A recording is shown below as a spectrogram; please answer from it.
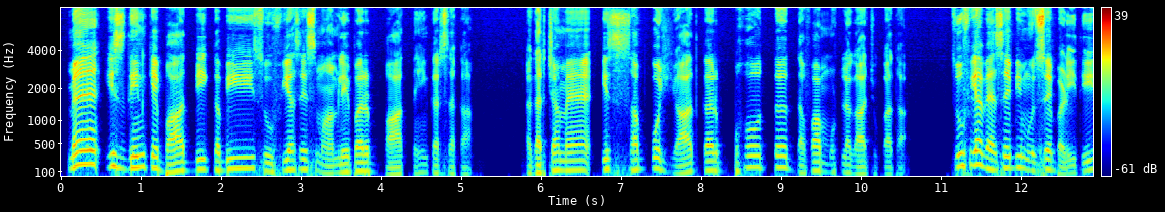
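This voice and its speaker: A man's voice: mid-range voice, sharp tone, no room sound, studio quality. A man reading a scripted first-person story aloud as a narrator.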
